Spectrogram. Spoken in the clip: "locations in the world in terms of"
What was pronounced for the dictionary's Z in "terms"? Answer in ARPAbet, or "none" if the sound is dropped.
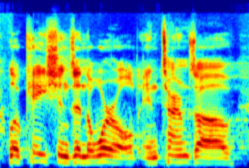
Z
